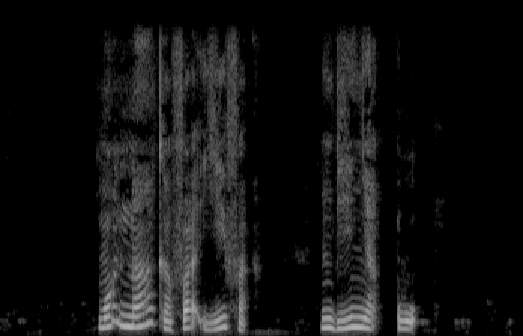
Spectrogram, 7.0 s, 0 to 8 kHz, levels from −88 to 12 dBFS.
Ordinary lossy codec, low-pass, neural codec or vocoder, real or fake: AAC, 48 kbps; 7.2 kHz; none; real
